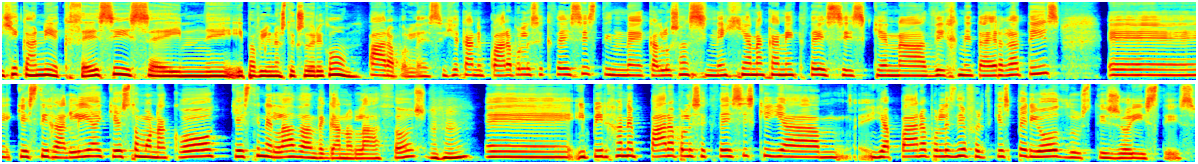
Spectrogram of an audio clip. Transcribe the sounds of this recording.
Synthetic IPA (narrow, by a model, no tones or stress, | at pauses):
içe̞kɐnie̞kθe̞sis | ḭpɐvlinɐst̪o̞ksot̪e̞ɾiko̞pɐɾɐpo̞le̞siçe̞kɐnipɐɾɐpo̞le̞se̞kθe̞sist̪inekɐlusɐnsine̞çiɐnɐkɐnie̞kθe̞sisce̞nɐðixnit̪ɐe̞ɾɣɐt̪ise | ce̞st̪iɣɐliɐce̞st̪o̞mo̞nɐko̞ce̞st̪ine̞lɐðɐɐnðe̞ɡɐno̞lɐθo̞s | e | ipiɾxɐne̞pɐɾɐpo̞le̞se̞kθe̞sisce̞ʝɐ | ʝɐpɐɾɐpo̞le̞zðijɐfo̞ɾe̞t̪ice̞spe̞ɾio̞ðust̪izːo̞ist̪ḭs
